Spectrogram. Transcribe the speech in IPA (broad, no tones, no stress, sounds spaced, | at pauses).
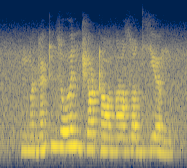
m b œ̃ ɖ ɛ̃ ʈ n z o ə̯ n d͡ʒ ɔ ʈ õ zˤ ɛ̃ ə̯ zˤ y d zʲ œ ŋ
